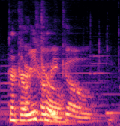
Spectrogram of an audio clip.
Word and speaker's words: Kakariko: I don't even know how to pronounce that. Let's just move on. Kakiri? Kakakuri? Kakariko.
